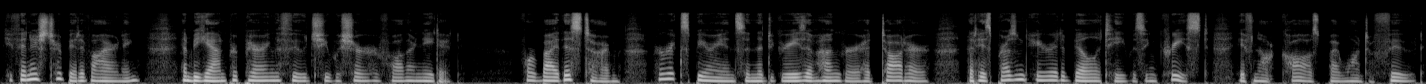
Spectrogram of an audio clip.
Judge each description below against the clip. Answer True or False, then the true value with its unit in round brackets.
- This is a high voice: False (165 Hz)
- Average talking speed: True (185 wpm)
